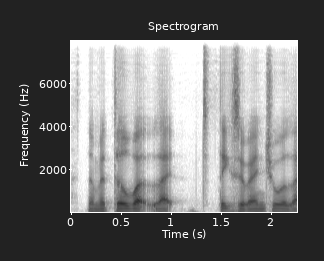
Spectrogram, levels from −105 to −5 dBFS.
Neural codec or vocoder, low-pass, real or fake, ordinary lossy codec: codec, 16 kHz, 0.3 kbps, FocalCodec; none; fake; none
